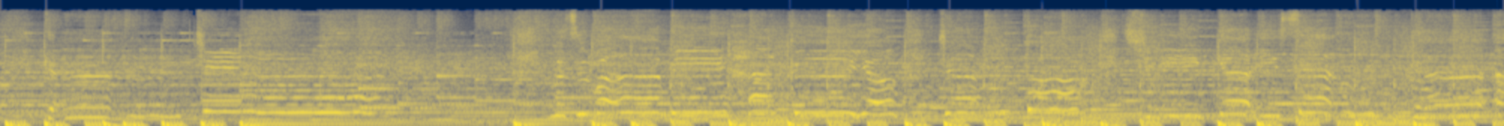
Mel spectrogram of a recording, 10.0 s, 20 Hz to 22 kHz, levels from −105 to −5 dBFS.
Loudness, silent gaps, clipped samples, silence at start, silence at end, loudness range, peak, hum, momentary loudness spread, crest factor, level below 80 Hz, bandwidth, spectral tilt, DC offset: -11 LUFS; none; under 0.1%; 0 s; 0 s; 2 LU; 0 dBFS; none; 3 LU; 12 dB; -22 dBFS; 15.5 kHz; -4 dB/octave; under 0.1%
